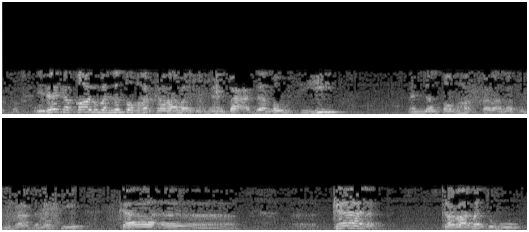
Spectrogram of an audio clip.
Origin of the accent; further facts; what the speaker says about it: Syria; أرادت جهة الآثار عندنا في الشام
